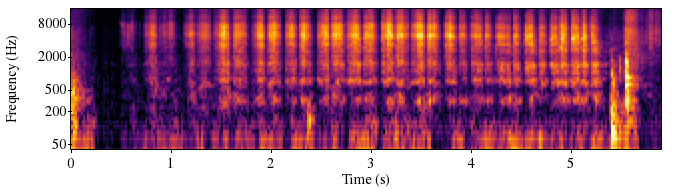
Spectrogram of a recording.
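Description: A felt-tip marker colors a thin, flat paper mandala coloring sheet resting on a table. Quick back-and-forth rubbing strokes make a steady, bright, scratchy hiss that pulses with each stroke. It starts after a brief quiet moment, and a soft bump is heard near the end.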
